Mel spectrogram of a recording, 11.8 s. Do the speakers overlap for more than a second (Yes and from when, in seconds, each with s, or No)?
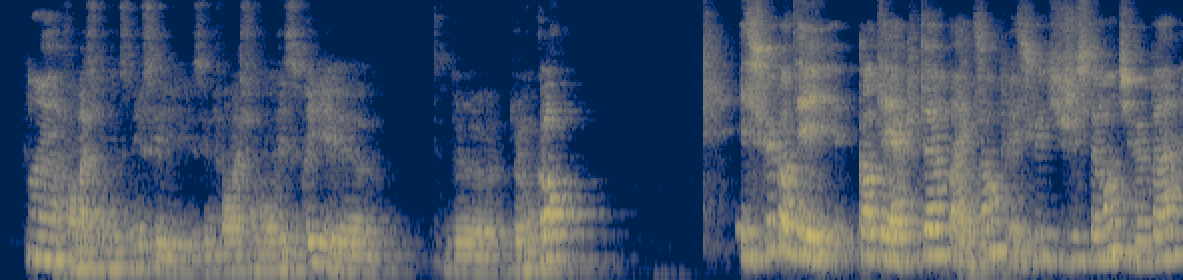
No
